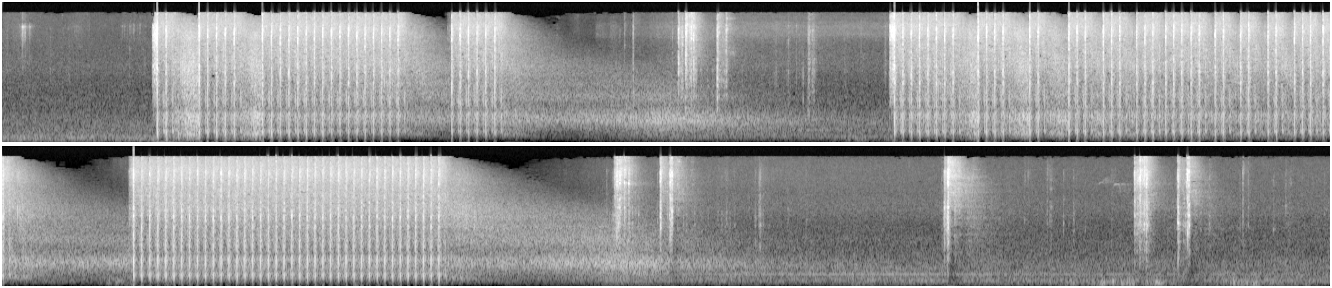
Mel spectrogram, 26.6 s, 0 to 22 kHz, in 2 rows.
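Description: Belt-fed 5.56 mm M249 SAW light machine gun firing full-auto in long bursts of several seconds, with short bursts of a few rounds between and after them. Each long burst trails off in a short echo.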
